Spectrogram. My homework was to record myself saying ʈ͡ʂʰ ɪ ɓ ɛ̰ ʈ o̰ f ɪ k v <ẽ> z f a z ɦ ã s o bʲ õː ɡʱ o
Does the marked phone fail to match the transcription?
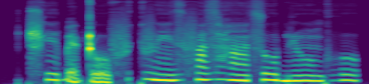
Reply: no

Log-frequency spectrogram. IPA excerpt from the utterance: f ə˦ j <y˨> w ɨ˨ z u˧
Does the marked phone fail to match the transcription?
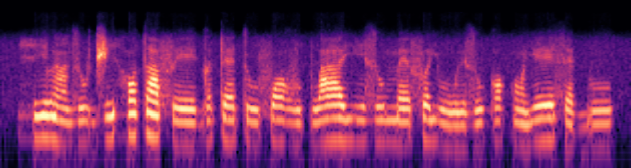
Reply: yes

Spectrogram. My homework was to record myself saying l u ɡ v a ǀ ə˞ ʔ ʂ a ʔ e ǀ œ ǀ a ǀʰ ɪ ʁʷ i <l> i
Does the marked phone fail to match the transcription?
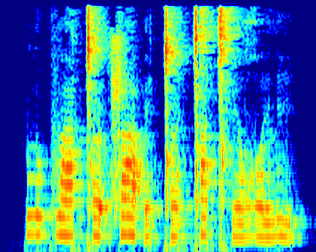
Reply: no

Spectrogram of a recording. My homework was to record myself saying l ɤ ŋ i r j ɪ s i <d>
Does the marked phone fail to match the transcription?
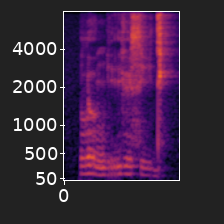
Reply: no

